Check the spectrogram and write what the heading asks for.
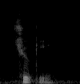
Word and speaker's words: Chucky: Well, that's the if you pronounce it with a Mexican accent. – Okay. – Yeah, Chucky. Chucky Lozano.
